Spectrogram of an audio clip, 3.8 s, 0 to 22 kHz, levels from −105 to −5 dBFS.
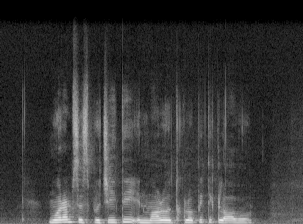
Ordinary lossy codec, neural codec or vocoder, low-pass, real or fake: none; vocoder, 44.1 kHz, 128 mel bands, Pupu-Vocoder; 19.8 kHz; fake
